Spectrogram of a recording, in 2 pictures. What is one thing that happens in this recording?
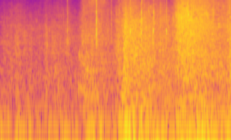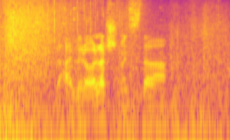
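A heavy blow lands with a loud, rushing crash.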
